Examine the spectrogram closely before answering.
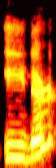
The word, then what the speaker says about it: either: they pronounce it as either and neither for British English is pronounced as a diphthong whereas the American English is pronounced as long a either neither this one and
